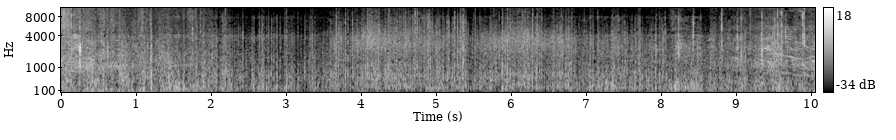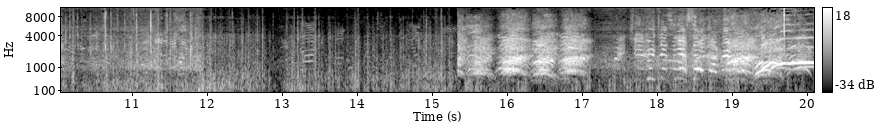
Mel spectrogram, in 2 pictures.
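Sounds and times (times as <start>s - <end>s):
wind rumbling on microphone: 0.0s - 20.0s
overlapping voices talking: 8.6s - 19.8s.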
